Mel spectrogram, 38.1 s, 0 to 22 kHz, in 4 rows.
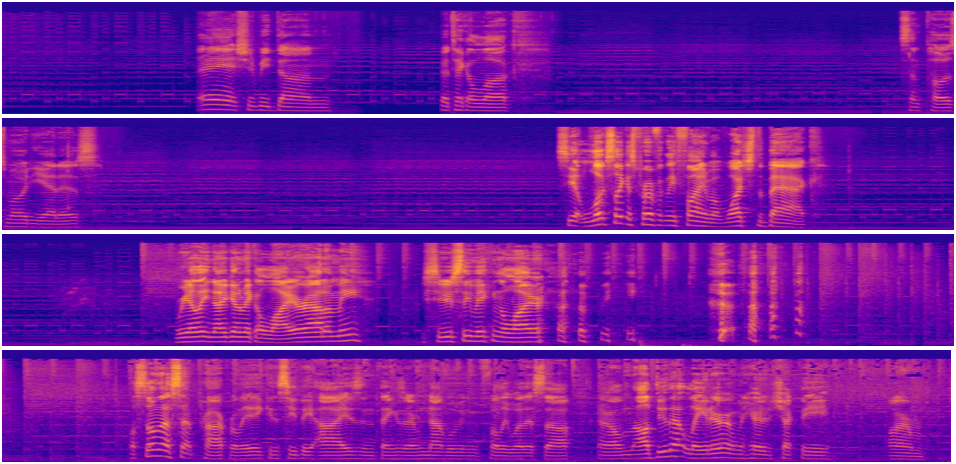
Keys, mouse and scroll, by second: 6.8-8.3 right drag, 8.8 middle click, 12.0 r, 15.5-17.5 middle drag, 18.0 r, 27.8-29.7 middle drag, 29.7 r, 36.5-38.0 right drag.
